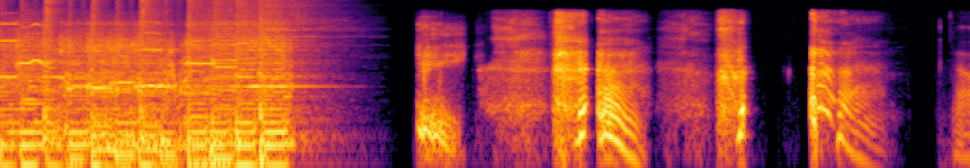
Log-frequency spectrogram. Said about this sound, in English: Get all the coughs out.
